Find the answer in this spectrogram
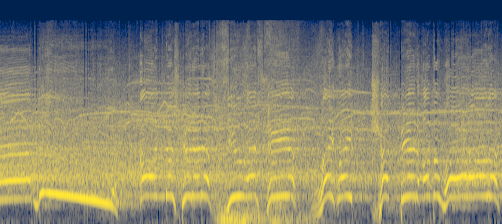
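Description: A ring announcer's voice over the arena PA, stretching the winner's announcement into long, drawn-out held syllables, over steady crowd noise. A low rumble comes in about four seconds in and lasts a couple of seconds.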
